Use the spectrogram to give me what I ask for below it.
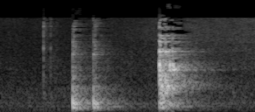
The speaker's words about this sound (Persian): حالا من میخواهم برای شما عزیزان قابلی پلو داخل یک بشقاب بکشم.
